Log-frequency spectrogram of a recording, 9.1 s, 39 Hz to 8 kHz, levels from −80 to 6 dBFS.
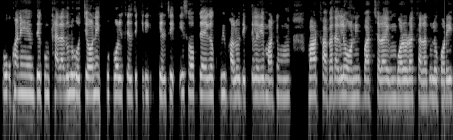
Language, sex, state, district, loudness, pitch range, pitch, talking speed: Bengali, female, West Bengal, Kolkata, -17 LUFS, 195-225 Hz, 210 Hz, 170 wpm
